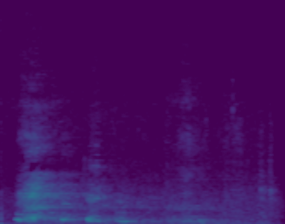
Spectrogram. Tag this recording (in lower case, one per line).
respiratory sounds
cough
